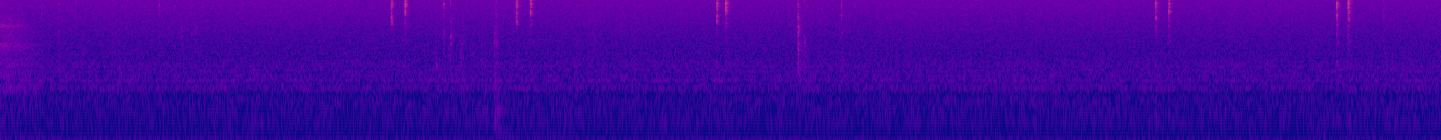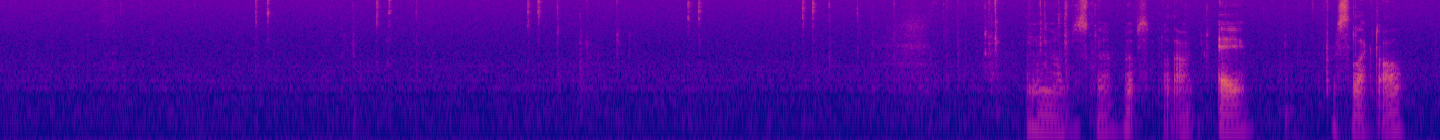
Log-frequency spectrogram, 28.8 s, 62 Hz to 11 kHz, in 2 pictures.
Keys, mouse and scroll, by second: 4.0 right click, 5.2 shift+right click, 7.2 right click, 11.6 click, 13.4 click, 17.0 right click, 18.1 shift+right click, 19.8 right click, 21.3-23.5 drag, 25.1 shift+a, 27.3 a.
